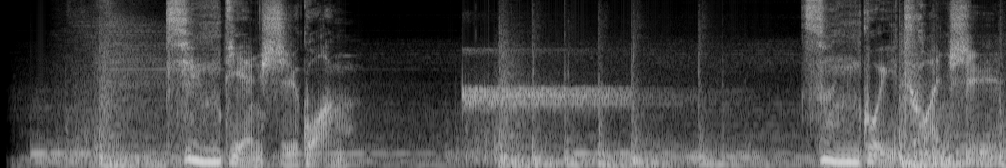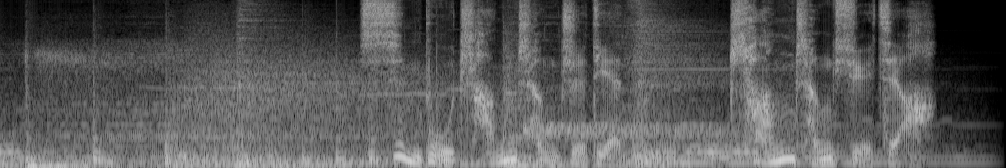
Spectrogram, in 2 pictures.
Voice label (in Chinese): 男 中文版, 国语男声配音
